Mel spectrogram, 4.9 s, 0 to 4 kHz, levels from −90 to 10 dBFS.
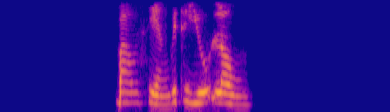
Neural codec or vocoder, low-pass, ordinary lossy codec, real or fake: none; 3.6 kHz; MP3, 32 kbps; real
